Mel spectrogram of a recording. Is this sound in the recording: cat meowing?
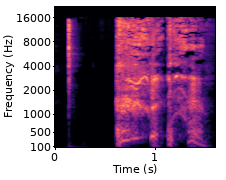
no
